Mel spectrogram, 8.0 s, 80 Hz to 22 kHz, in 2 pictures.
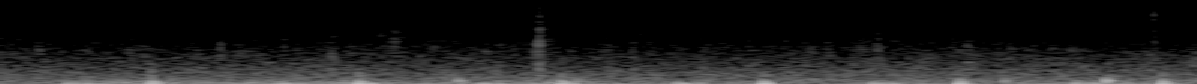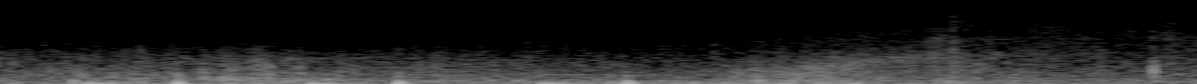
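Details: Soft, steady low thumps at around 75 beats a minute, with faint rustling toward the end, recorded through a microphone during an ASMR stream heartbeat segment; normal heartbeat.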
